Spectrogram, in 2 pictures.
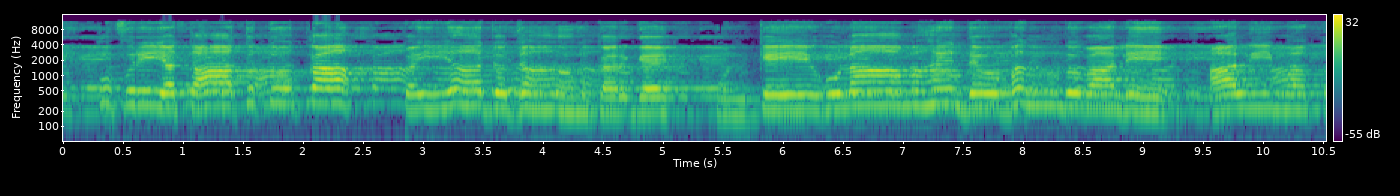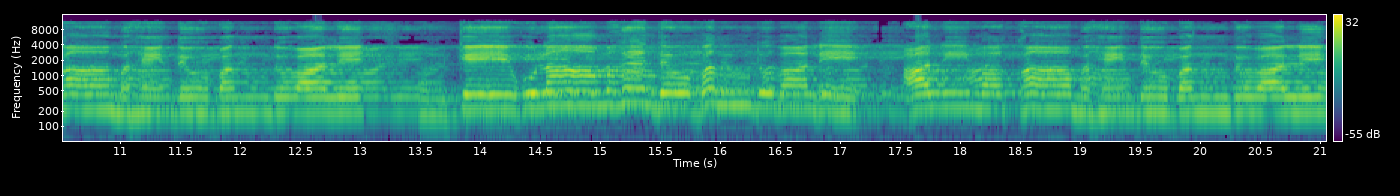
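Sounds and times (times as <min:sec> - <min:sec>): voices singing wordless melody: 0:00.0 - 0:21.0.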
